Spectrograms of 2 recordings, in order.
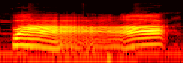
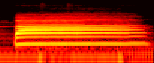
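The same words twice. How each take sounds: First: The pitch dips low, then rises high. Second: The pitch stays high and level. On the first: It means handle. "The third tone, low to the bottom, then up to high" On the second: It means eight. "The first tone high and flat"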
